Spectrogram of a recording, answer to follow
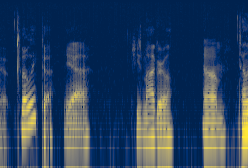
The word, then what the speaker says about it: cloaca: It's not check. It just is cloaca. Let's put up on the screen how to say Cloaca. cloaca. It sounds like you're saying an Australian woman's name when you say it.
